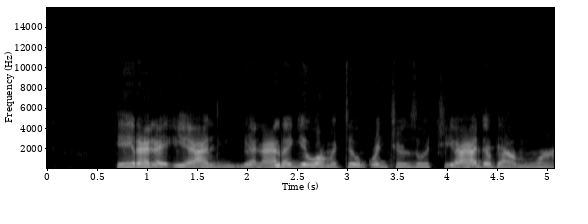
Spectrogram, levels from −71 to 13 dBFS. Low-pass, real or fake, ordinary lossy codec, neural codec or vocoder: 10.8 kHz; fake; none; codec, 24 kHz, 1.5 kbps, HILCodec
